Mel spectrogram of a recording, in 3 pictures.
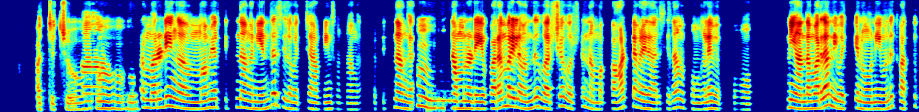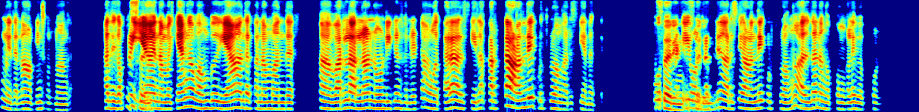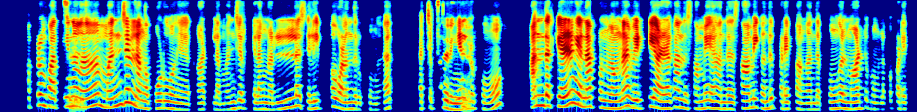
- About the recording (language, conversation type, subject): Tamil, podcast, உணவு உங்கள் கலாச்சாரத்தை எப்படி வெளிப்படுத்துகிறது?
- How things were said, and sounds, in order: other noise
